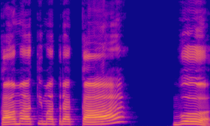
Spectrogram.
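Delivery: ordinary delivery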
